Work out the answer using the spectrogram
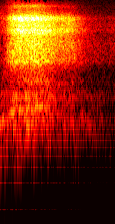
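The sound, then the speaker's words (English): One slow, deep breath drawn in: a soft, airy hiss that swells over a moment and then gradually fades, quiet and on its own. “And let's do one more full breath just like that. Inhale.”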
